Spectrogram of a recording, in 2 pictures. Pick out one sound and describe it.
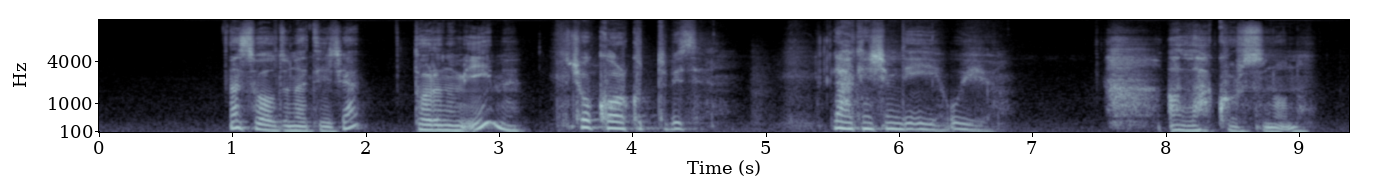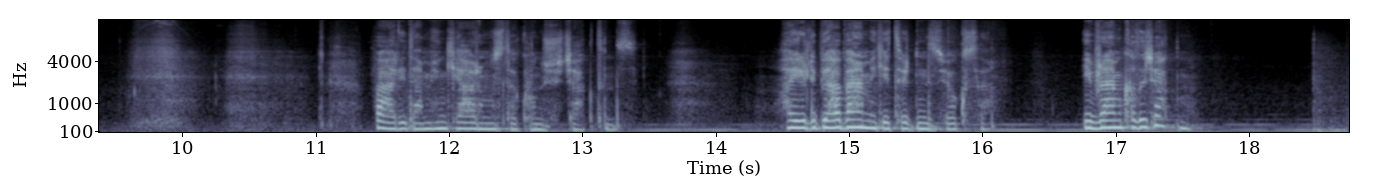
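A middle-aged woman speaks calmly and quietly up close.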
